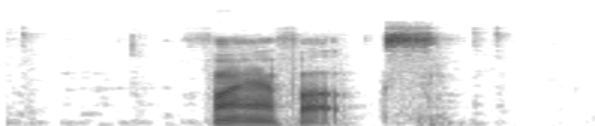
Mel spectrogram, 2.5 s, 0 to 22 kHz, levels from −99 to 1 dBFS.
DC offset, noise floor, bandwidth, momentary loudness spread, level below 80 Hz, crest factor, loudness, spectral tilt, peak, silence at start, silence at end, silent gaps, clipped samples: under 0.1%; -71 dBFS; 10.5 kHz; 8 LU; -68 dBFS; 22 dB; -31 LUFS; -2 dB/octave; -14 dBFS; 0.9 s; 0.65 s; none; under 0.1%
